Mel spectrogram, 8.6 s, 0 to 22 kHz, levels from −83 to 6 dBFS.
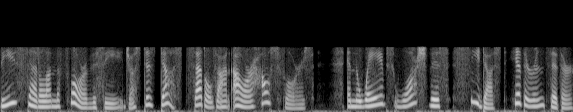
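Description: Throughout the speech, a Bluetooth CVSD headset codec sends each sample as one up-or-down step, which fits a 64 kbps link. Nothing passes above 4 kHz, s sounds turn scratchy, and a granular hiss sits underneath, unlike the cleaner, wider-band mSBC.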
